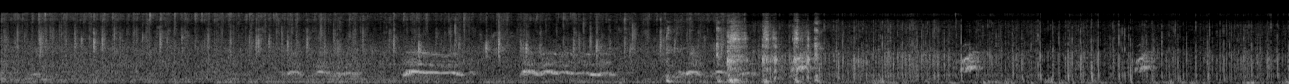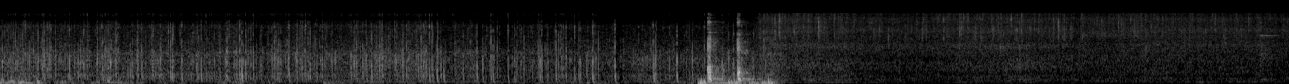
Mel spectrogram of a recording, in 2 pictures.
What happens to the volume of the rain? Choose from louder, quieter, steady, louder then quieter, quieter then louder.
quieter.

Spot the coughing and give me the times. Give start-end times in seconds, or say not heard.
6.2-8.2, 19.9-20.6.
